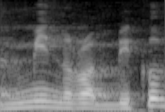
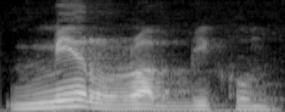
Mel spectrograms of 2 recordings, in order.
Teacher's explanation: Asalnya min rabbikum, tapi kalau kita baca min rabbikum jadi bacaan yang jelas, bacaan izhar. Di sini kena baca dengan wajah idgham bila gunnah, masuk tanpa dengung.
